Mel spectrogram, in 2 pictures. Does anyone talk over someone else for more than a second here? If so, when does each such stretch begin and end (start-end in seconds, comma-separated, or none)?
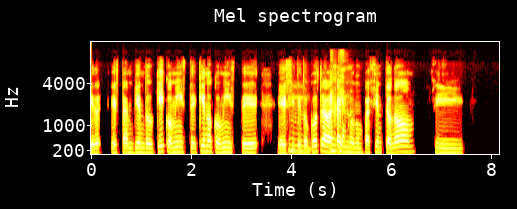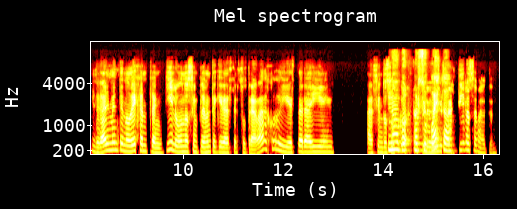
3.9-5.3, 14.1-15.4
